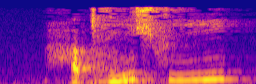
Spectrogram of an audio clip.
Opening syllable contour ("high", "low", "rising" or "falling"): low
